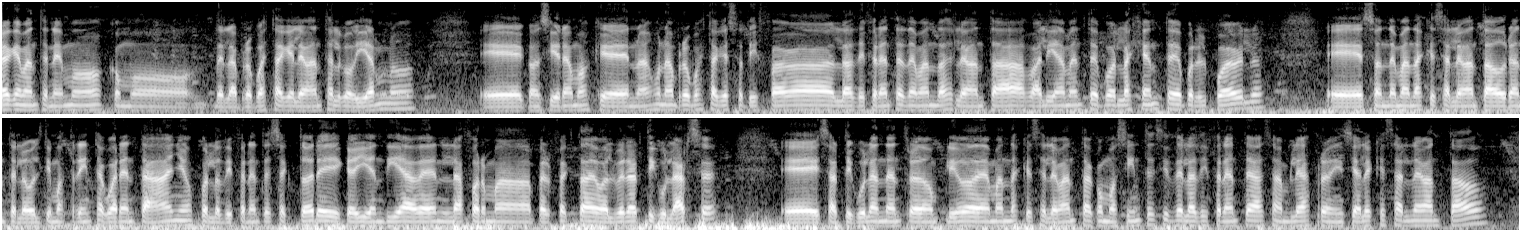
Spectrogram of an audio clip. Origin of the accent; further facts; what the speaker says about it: Chile; a nosotros y a nosotras como chilenos y chilenas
